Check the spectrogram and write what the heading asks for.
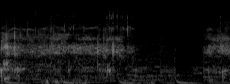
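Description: Shimano Curado 301HG baitcasting reel being cranked on the retrieve: a soft, steady whir that fades out near the end.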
